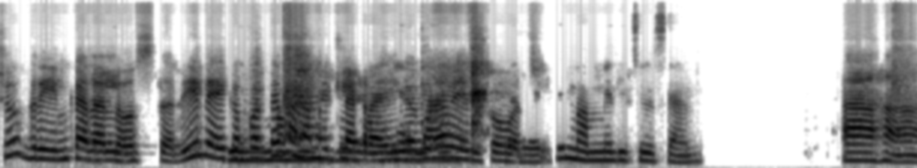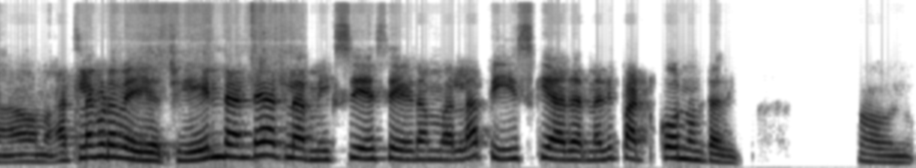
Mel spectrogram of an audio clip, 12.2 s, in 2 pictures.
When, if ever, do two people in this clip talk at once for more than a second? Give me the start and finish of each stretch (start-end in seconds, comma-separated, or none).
1.5-3.6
